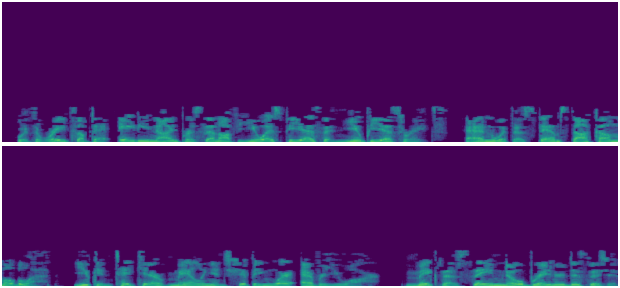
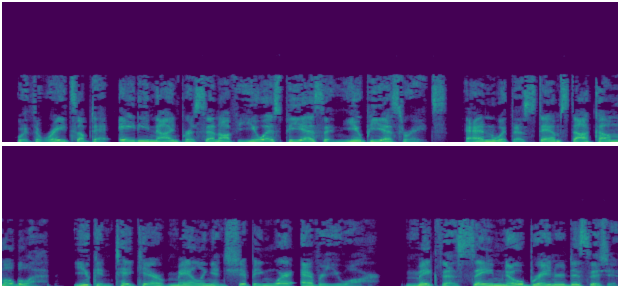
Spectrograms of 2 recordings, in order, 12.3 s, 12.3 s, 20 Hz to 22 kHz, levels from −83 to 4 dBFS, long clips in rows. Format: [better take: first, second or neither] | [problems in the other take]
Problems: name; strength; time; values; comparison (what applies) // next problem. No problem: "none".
second | garbled, watery; badly; nothing above 5.5 kHz; slightly in the second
